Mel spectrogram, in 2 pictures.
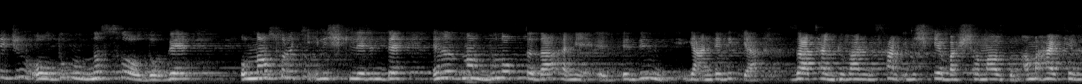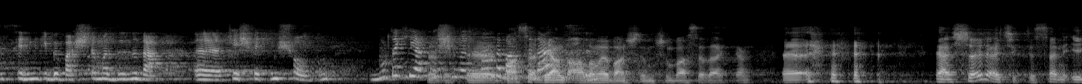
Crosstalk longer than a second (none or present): present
